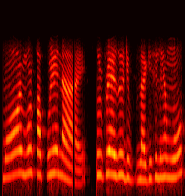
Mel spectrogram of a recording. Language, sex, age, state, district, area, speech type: Assamese, female, 30-45, Assam, Morigaon, rural, conversation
